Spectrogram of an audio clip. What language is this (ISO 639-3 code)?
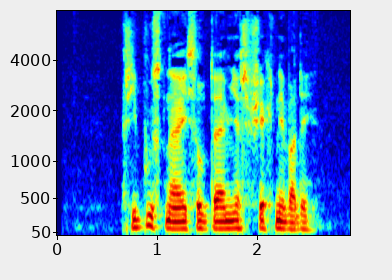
ces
